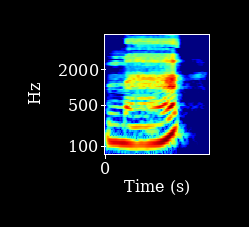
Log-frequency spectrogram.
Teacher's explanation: Once again, the single syllable in the word Ma is a live syllable because it ends with a long vowel sara-a. Ma is also in the rising tone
